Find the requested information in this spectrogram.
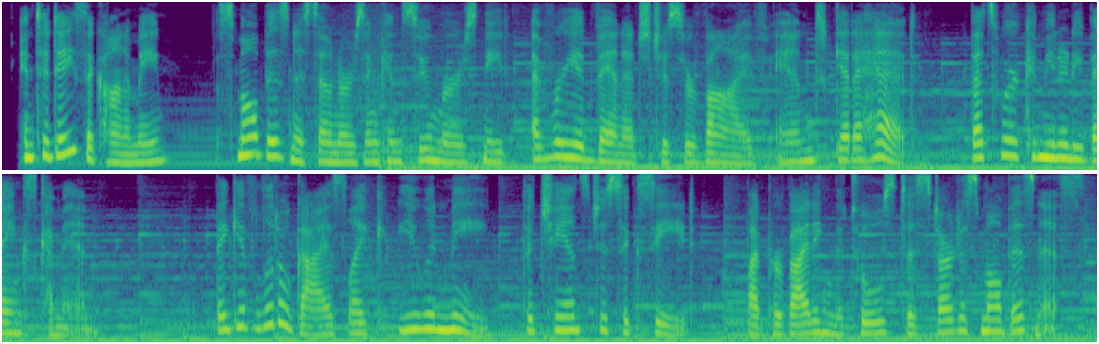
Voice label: radio ad; icba; north dakota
